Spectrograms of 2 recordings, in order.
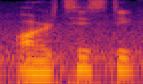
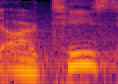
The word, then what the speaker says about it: artist: just an example you said artiste it's artist and also you said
